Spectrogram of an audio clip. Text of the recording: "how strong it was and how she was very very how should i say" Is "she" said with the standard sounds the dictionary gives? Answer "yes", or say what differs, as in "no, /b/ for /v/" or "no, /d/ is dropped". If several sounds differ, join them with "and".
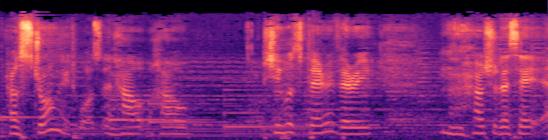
yes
